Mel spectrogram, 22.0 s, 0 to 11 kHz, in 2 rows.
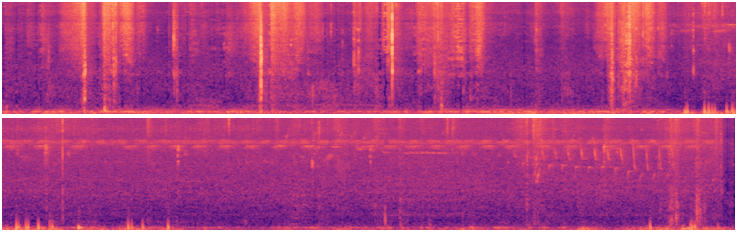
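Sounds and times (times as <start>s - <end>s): soft thuds of peat sods: 0.0s - 7.4s, 8.0s - 13.7s, 20.9s - 22.0s
birds chirping: 0.0s - 22.0s.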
